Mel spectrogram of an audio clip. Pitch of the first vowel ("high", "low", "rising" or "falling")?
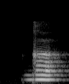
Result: low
